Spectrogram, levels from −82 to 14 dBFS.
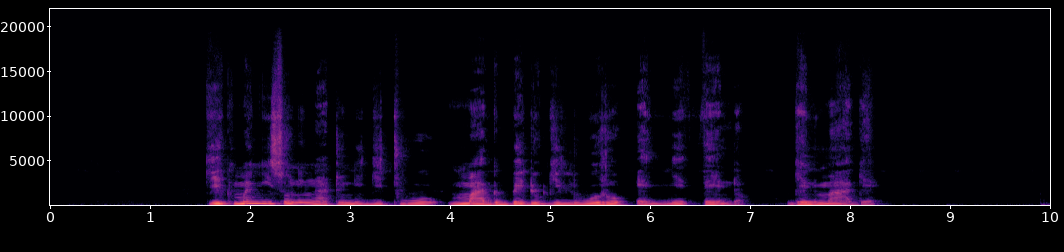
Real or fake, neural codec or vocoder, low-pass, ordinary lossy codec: fake; vocoder, 44.1 kHz, 128 mel bands, Pupu-Vocoder; 19.8 kHz; none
